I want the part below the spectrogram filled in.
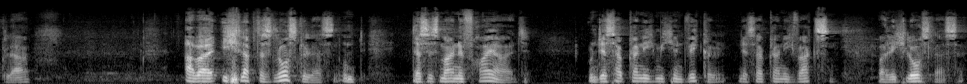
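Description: A man's voice: medium pitch, bright, forceful tone, slightly rough. An older man, a pastor, preaching a conversational sermon, frequently tagging his sentences with "ne?". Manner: chatty, frequent tag "ne?".

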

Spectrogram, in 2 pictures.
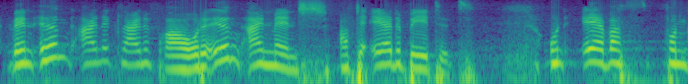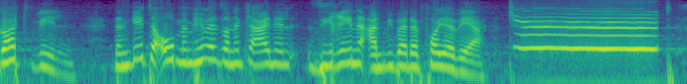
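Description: A middle-aged woman preaching a sermon in an animated storytelling way, acting out the voices she quotes. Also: sits high, moderate pace. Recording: dull lo-fi recording.

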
